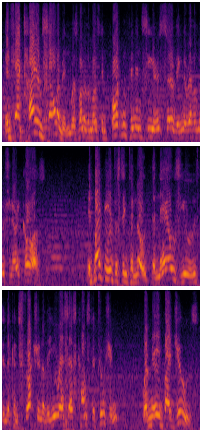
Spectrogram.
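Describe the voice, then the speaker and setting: A man's voice: a little high, lively intonation, a little fast, darkish tone, soft background music, low-quality recording. A man giving scripted, dramatic documentary narration on a harsh, over-modulated old film soundtrack. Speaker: presenter of an army training film.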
